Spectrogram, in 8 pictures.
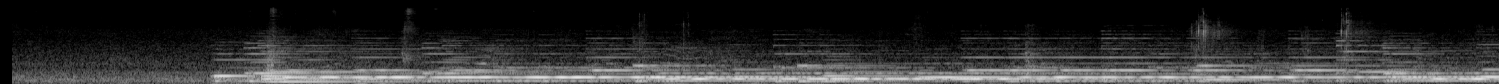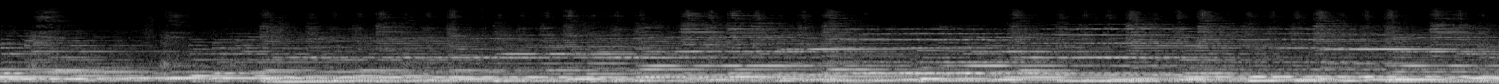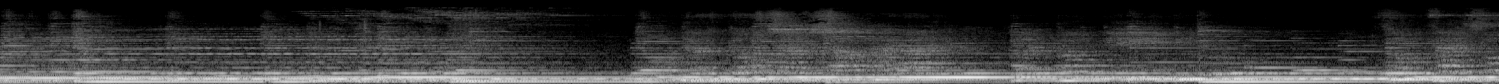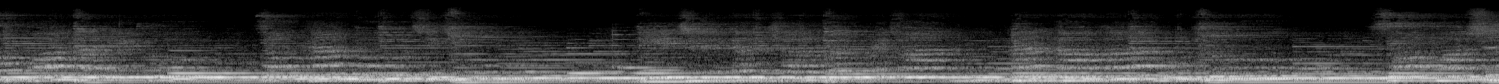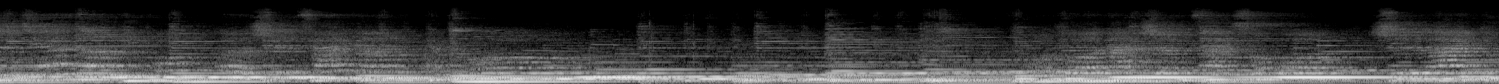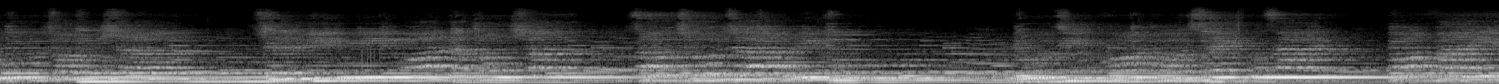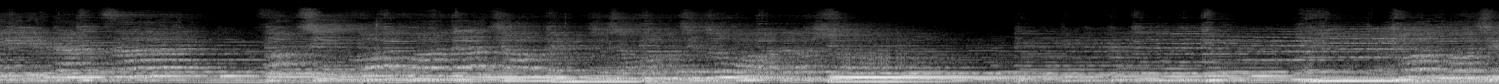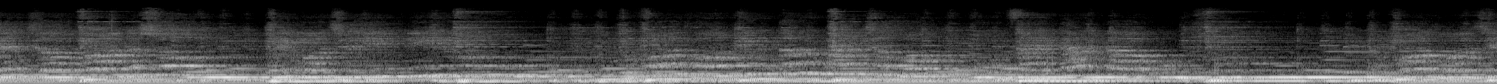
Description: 音频：新加坡佛友合唱《佛陀牵着我的手》一曲一天堂、一素一菩提！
